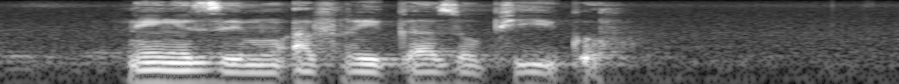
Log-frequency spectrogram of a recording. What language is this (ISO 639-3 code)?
zul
